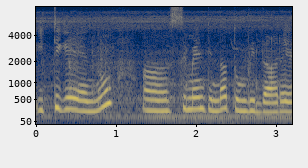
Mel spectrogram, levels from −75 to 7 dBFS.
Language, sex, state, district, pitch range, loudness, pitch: Kannada, female, Karnataka, Bangalore, 235-275 Hz, -14 LUFS, 250 Hz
